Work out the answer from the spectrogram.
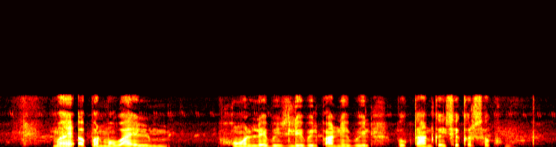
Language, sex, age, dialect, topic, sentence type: Chhattisgarhi, male, 18-24, Northern/Bhandar, banking, question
